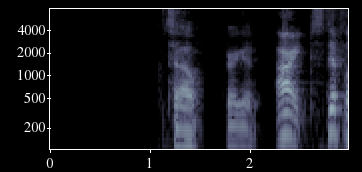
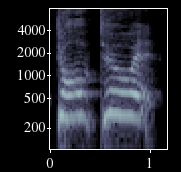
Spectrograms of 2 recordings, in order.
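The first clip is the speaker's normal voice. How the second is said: high, slow, loud warning; drawn-out, high-pitched cry of alarm; mock alarmed shout; 5 dB louder, slower than usual. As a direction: imitate a crewmate yelling to stop. Crewmate's warning acted out.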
